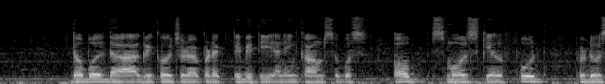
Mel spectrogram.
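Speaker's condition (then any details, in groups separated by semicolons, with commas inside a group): No condition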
